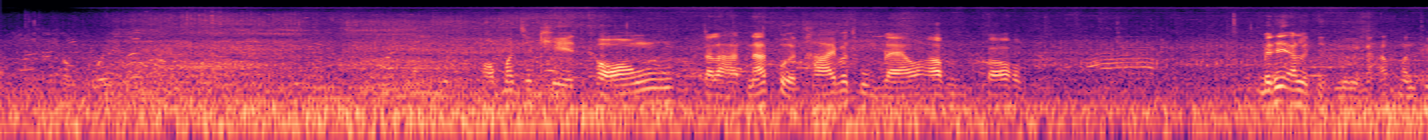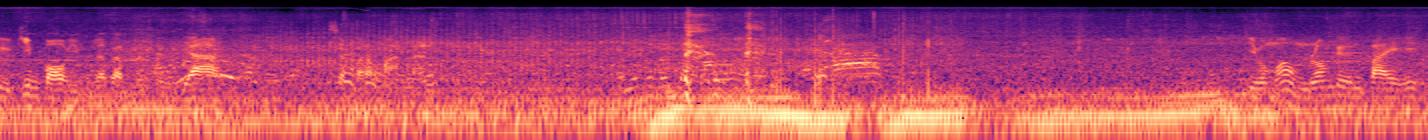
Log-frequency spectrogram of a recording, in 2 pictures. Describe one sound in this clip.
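Traffic and motorbikes rumble along a busy street.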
